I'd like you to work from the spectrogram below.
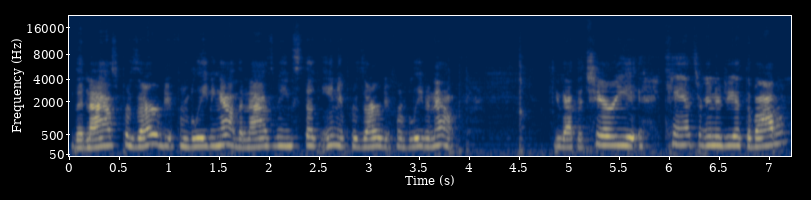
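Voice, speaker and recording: A woman's voice: mid-range voice, steady tone, brisk, fairly bright tone. A woman with a slushy lisp on her s sounds, chatting casually and sassily to viewers as she reads tarot. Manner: folksy, sassy, addresses viewers as honey and baby. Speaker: tarot reader host.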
